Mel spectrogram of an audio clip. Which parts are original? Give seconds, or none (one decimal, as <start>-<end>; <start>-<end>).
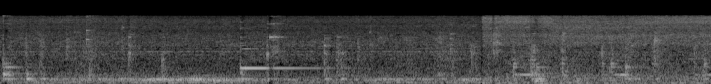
0.0-7.1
